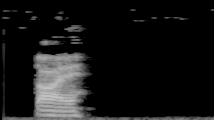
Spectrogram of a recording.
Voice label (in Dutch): "tae", Khmer; thee-in-andere-talen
